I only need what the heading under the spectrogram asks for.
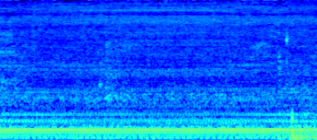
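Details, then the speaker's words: Baxi boiler with only the heating on, losing pressure daily and topped up three or four times a day: steady low drone and hum that stops when the heating is knocked off; pump suspected, cause not confirmed. "Now, if we knock it off, noise stops. started again. I'm inclined to think cuz it's the pump, but they're losing pressure every single day."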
